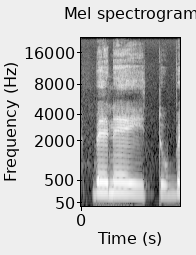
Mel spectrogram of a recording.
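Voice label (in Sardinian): "beneitu", female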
